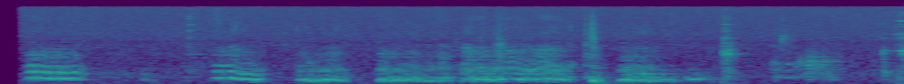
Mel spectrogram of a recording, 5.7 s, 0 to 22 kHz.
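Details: Kooikerhondje puppies, 34 days old, from a Swedish kennel, playing in their own activity room; a series of low growling, whining vocalisations in short bursts, some with clear harmonic tones, continuing throughout.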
